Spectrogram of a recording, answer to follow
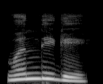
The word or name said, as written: ವಂದಕ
